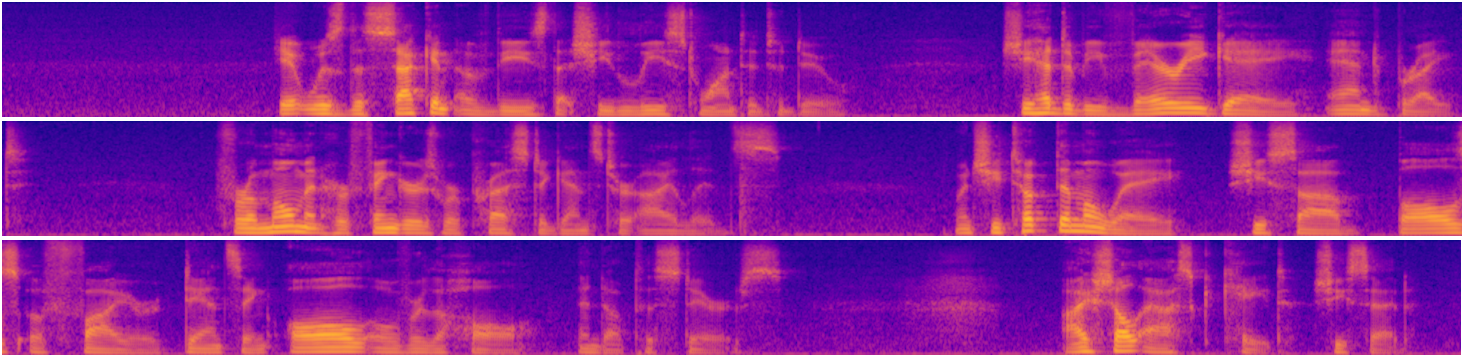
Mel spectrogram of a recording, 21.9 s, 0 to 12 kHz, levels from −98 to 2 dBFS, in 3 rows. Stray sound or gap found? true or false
false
